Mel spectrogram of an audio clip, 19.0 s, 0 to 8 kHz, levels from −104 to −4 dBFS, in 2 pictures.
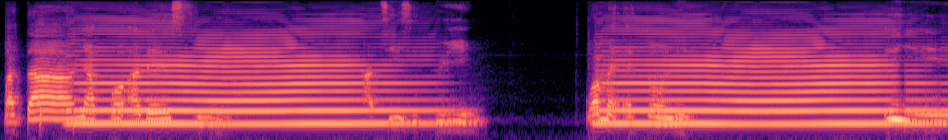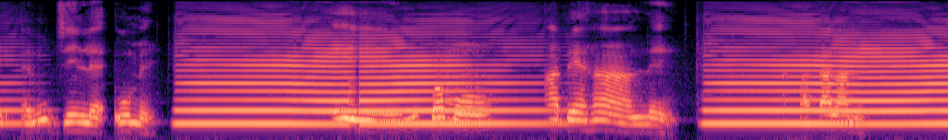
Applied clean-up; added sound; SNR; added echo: neural mask model RNNoise.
